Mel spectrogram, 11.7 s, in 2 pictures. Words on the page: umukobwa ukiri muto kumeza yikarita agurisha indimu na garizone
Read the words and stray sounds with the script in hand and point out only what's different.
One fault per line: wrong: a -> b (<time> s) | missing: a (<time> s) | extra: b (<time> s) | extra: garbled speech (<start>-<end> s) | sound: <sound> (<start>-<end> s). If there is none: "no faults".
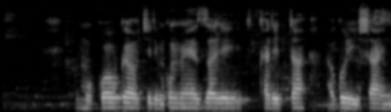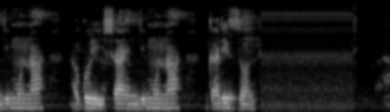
missing: muto (2.4 s)
extra: agurisha indimu na (7.0 s)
